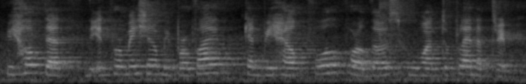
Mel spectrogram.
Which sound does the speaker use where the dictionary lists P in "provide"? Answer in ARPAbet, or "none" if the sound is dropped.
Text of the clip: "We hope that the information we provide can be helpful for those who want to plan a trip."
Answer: P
